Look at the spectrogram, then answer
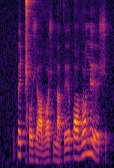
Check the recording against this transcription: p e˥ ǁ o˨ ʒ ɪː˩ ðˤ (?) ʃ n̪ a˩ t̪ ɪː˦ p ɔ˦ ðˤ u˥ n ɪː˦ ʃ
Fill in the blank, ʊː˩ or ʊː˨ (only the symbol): ʊː˨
